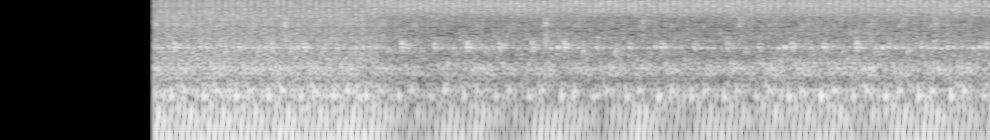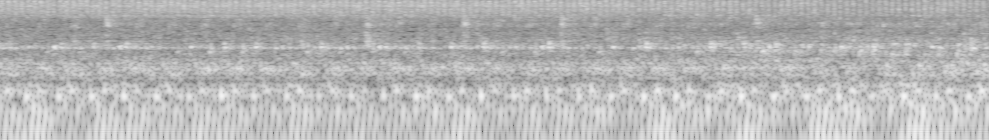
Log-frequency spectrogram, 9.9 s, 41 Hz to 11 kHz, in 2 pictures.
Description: Mercedes OM617 swapped into a Toyota pickup, has a weird noise that sounds like a gasser knocking, video uploaded for help with noise diagnoses.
